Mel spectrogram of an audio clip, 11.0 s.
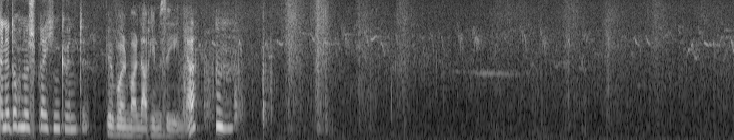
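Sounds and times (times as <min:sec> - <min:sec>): faint bird chirps: 0:00.6 - 0:11.0.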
